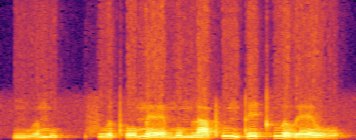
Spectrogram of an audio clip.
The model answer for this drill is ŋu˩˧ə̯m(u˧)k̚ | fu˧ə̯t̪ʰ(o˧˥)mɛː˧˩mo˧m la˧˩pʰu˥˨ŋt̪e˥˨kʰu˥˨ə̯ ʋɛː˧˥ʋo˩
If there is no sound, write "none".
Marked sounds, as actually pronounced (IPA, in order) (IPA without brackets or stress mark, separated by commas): u˧˩, o˧˥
